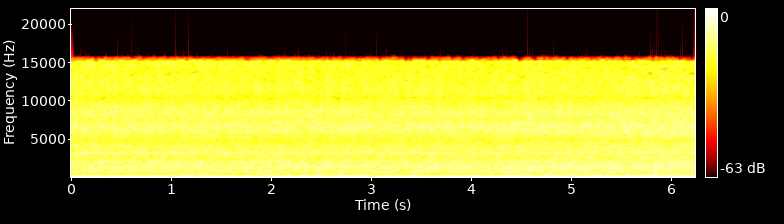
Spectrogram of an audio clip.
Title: 55 running very rough idle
